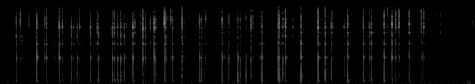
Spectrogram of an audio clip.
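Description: A medium clear glass candle jar filled with candle wax, with a wooden lid, is held in the hands and tapped with long acrylic nails on its glass sides and lid. About 27 quick, bright, high-pitched clicks and clinks come in uneven bursts, each dying away almost instantly with no low end.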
